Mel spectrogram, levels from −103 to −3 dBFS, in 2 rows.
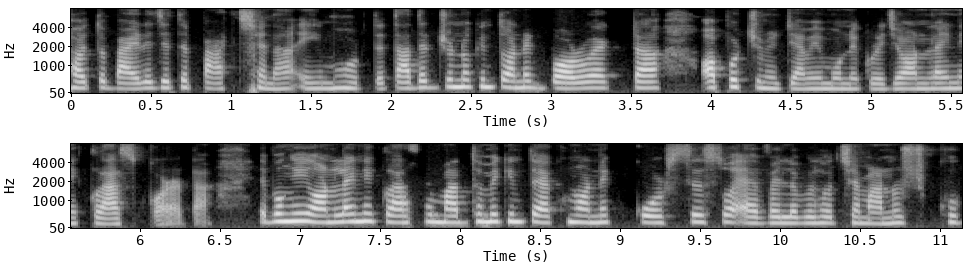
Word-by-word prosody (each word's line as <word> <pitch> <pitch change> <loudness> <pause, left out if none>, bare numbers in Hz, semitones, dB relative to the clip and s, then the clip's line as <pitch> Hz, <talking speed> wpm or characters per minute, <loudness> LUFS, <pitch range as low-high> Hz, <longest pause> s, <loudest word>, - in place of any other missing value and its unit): হয়তো 215 0 0
বাইরে 190 +2 0
যেতে 235 +2 -2
পারছে 190 +1 -4
না 185 - -4 0.2
এই 195 - -4
মুহূর্তে। 205 -3 -4
তাদের 225 +3 +1
জন্য 250 -1 +3
কিন্তু 250 0 0
অনেক 225 0 -1
বড় 200 -1 +6 0.2
একটা 215 0 0 0.4
অপরচুনিটি 220 -6 -3
আমি 185 +1 -4
মনে 185 0 -4
করি 185 -2 -6
যে - - 0
অনলাইন 195 +1 -2 0.2
ক্লাস 185 -2 +1 0.2
করাটা। - - -5 0.4
এবং 270 0 +4
এই 280 - +6
অনলাইন 255 +3 +4
ক্লাসের 245 +1 +1
মাধ্যমে 240 +3 +3
কিন্তু 260 0 +2
এখন 250 - -5
অনেক 235 +1 -1 0.2
কোর্সেস 235 +1 -1
ও - - +3
অ্যাভেইলেবল 210 0 0
হচ্ছে। 210 +1 -5
মানুষ 210 +3 -2 0.2
খুব 240 -2 -4
220 Hz, 190 wpm, -23 LUFS, 195-240 Hz, 0.4 s, বড়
